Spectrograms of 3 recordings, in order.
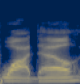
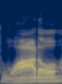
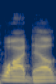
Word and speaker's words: Waddell: to see me because it's pronounced Waddell it's not pronounced waddle I had to live with that for quite a few years in my life okay it's Waddell get the name right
